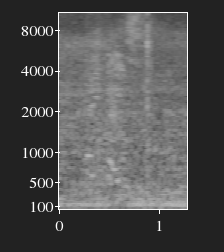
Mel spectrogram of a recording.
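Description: A motorized tricycle rumbles past on a road at night, its steady engine drone and road noise continuous beneath a busy background of voices.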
